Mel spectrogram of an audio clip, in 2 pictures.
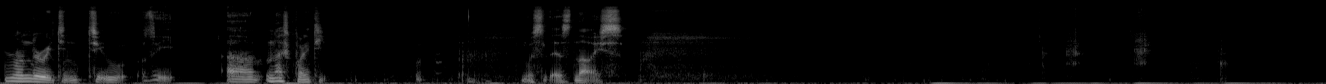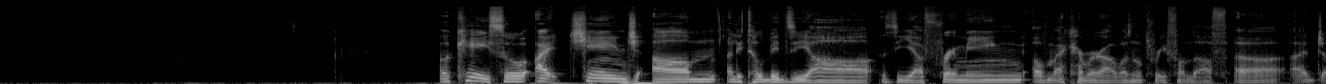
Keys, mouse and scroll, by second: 10.9 click, 11.3-13.8 scroll down 1, 15.8 click, 17.0 click.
